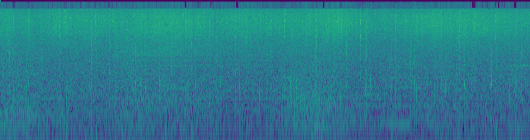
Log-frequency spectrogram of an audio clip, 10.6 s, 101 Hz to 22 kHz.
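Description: Geralt's horse Roach galloping in The Witcher 3, a steady rapid run of hoofbeats under continuous rain-like noise and a low constant hum, loud and sustained throughout with no speech.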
